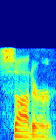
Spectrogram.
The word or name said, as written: solder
